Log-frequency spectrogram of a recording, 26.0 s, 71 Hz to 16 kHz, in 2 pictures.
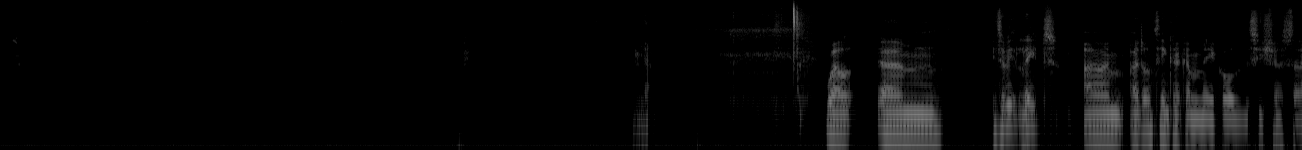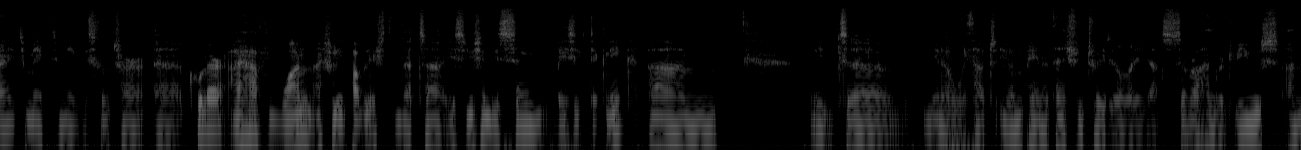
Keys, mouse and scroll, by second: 1.5 click, 2.1 click, 3.4 click, 6.0 click, 9.9 click.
